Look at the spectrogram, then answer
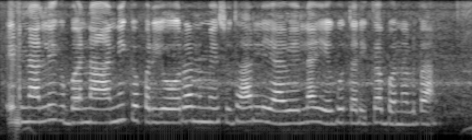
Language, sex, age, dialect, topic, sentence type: Bhojpuri, female, 51-55, Southern / Standard, agriculture, statement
